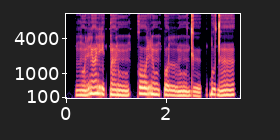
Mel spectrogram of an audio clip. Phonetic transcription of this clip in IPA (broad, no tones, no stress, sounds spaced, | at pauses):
ŋ õ r ə̃ː r i k͡p ə̃ː ɾ ũː kː oː r ũː k͡p o lː ũː d̪ ʏ | ɓ u d̪ ə̃ː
